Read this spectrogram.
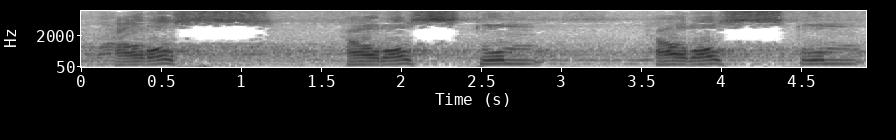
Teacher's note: فلا بد أن تبين الصاد بإطباقها · Term: الإطباق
